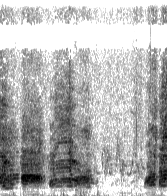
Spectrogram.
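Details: Goose giving three drawn-out, brassy honks, the middle one longest, with a quieter gap before the last strong call.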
